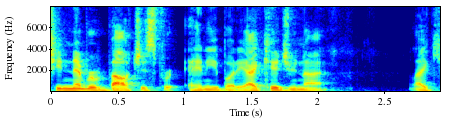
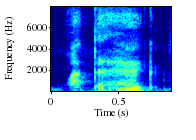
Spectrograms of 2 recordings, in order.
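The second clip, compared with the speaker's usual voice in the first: hushed, voiceless disbelief; stunned whisper; 15 dB quieter than usual. Retold or imitated. Young writer reacting to mentor's praise, stunned whisper.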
